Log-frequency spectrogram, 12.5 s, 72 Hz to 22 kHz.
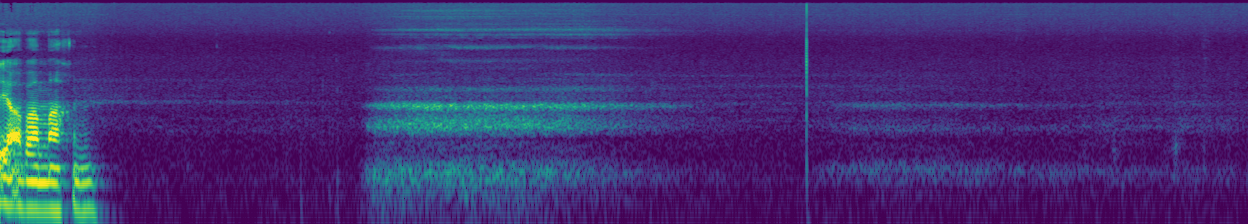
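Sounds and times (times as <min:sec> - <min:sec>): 
speech: 0:00.0 - 0:01.1
ujjayi breath through a constricted throat during stretching: 0:03.6 - 0:07.4, 0:08.0 - 0:12.4.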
